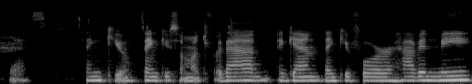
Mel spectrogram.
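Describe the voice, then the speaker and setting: Against a quiet background, a woman with a Spanish accent speaks in a monotone, flat intonation. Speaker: naturopathic doctor. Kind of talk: interview.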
